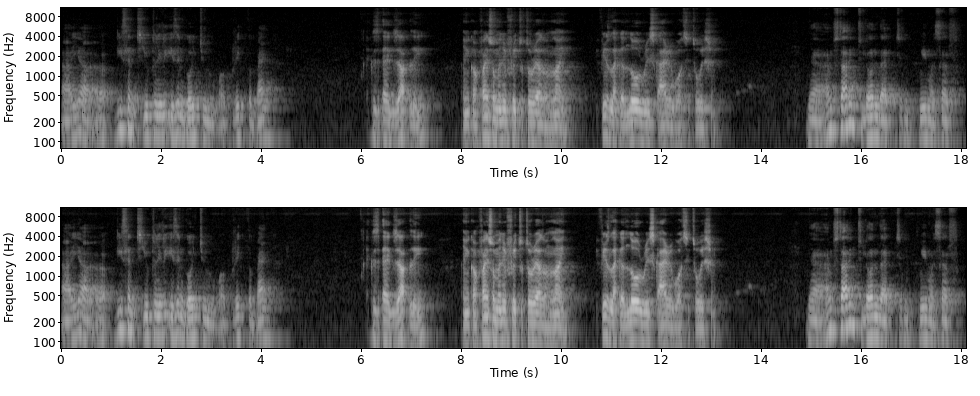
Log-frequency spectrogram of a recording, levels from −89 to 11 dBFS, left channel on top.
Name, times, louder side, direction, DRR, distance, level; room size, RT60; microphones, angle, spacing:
voice 1, 0.0-4.2 14.9-17.9, right 2 dB, 25° right, 7 dB, 1.3 m, -28 dB
voice 2, 6.2-7.3 8.0-10.1 10.8-13.1, right 3 dB, 50° right, 14 dB, 0.8 m, -23 dB
12.5 x 12.5 x 8.9 m, 0.99 s
head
